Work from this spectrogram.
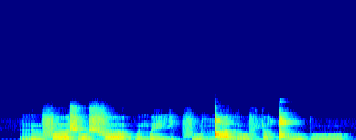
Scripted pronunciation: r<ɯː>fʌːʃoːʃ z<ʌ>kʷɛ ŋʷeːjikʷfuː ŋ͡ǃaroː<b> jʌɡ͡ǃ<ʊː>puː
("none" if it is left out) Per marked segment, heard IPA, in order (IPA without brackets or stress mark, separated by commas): ɯː, ʌː, f, uː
